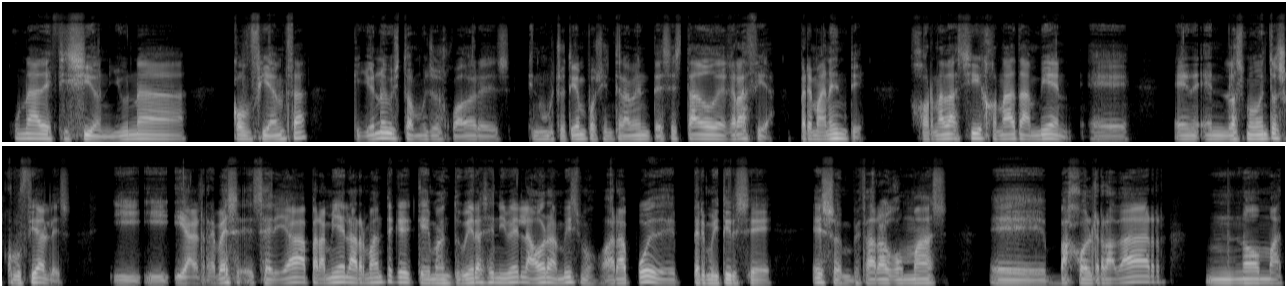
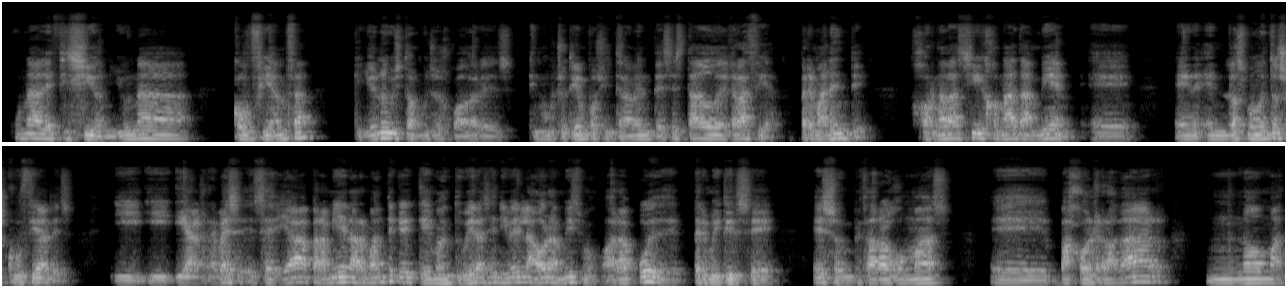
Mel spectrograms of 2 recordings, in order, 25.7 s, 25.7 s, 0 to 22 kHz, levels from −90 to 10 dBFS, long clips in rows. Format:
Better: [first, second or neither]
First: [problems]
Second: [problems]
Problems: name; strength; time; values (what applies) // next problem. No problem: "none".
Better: first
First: none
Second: off-mic speech; far // room echo; very slight; dies away in 0.2 s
